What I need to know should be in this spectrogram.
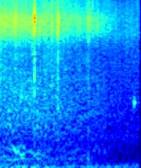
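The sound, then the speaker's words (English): A homing pigeon, one of a pair being lifted and handled, gives faint, low, murmuring coos near the start, then soft rustling noise, with no talking. “She lifted the darkest of the pair, looking for the pigeon ring upon the homingbird's leg.”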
